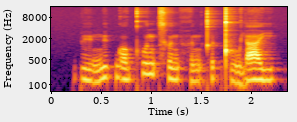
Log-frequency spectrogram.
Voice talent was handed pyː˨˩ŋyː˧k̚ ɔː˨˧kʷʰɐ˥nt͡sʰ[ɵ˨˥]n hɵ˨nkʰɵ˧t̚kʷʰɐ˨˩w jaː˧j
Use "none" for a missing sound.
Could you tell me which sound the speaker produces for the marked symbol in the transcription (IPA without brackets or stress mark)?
ɵ˨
